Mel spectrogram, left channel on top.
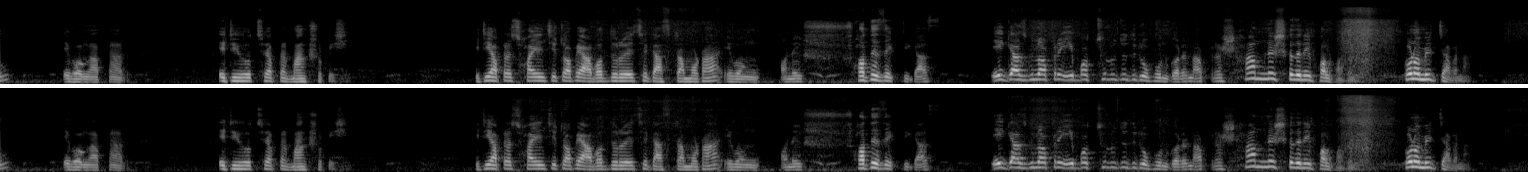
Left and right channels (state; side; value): normal; both; correlation 0.40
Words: এবং আপনার এটি হচ্ছে আপনার মাংসপেশি। এটি আপনার 6 ইঞ্চি টপে আবদ্ধ রয়েছে। গাছটা মোটা এবং অনেক সতেজ একটি গাছ। এই গাছগুলো আপনারা এবছরও যদি রোপণ করেন, আপনারা সামনের সেদিনই ফল পাবেন, কোনো মিস যাবে না,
